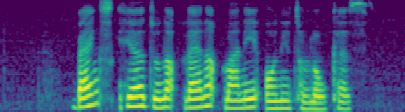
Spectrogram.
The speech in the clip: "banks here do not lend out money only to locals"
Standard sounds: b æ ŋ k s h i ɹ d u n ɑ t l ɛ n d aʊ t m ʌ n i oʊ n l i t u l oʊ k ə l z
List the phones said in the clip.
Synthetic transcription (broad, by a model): b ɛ ŋ k s h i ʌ d u n ɑ t l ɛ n aʊ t m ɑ n i oʊ n l i t u l oʊ k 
